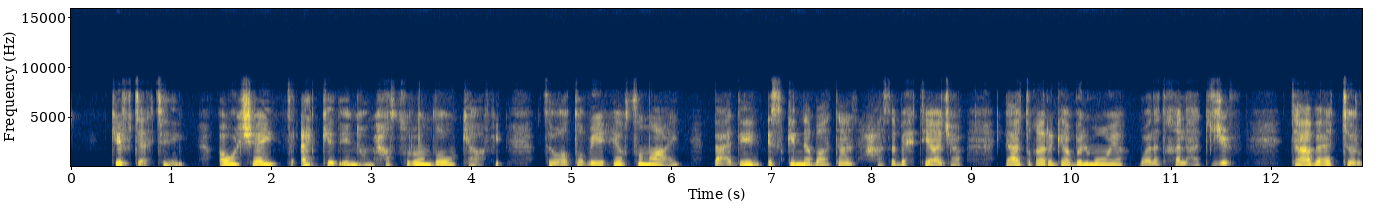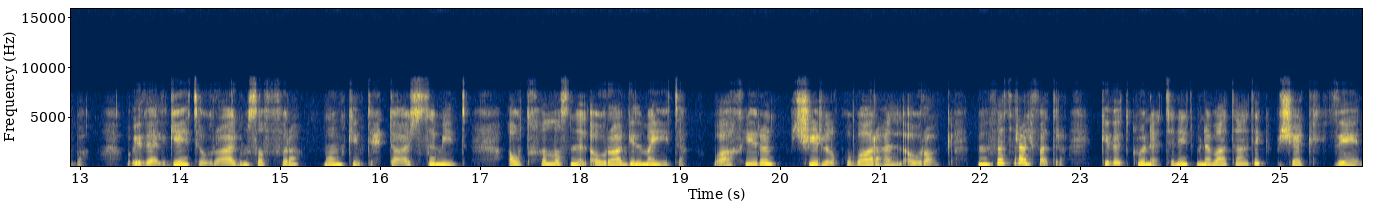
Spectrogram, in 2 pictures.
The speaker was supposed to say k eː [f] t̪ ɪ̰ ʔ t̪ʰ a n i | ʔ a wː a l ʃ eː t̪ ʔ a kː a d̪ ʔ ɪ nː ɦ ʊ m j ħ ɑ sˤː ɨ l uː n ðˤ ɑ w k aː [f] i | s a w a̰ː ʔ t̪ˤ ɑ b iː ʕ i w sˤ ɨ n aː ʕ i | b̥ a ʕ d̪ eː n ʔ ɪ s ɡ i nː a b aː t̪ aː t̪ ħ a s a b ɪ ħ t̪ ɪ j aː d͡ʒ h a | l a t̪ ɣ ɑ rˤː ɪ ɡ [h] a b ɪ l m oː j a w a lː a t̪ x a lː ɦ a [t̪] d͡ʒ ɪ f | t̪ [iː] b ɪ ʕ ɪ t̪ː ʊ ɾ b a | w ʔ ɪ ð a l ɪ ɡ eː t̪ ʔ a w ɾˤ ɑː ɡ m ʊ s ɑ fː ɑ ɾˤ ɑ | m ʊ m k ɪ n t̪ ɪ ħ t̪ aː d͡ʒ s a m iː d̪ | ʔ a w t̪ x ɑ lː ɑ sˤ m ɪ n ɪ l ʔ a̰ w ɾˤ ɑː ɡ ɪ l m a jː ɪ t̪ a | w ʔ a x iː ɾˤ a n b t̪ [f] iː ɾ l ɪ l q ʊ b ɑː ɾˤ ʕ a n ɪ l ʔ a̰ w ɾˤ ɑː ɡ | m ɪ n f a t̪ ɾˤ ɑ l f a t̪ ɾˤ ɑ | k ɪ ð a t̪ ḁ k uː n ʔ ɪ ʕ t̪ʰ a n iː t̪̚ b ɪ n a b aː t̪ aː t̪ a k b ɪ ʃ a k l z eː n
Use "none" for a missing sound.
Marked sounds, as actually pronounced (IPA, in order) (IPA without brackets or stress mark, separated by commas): f, f, h, t̪, aː, ʃ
